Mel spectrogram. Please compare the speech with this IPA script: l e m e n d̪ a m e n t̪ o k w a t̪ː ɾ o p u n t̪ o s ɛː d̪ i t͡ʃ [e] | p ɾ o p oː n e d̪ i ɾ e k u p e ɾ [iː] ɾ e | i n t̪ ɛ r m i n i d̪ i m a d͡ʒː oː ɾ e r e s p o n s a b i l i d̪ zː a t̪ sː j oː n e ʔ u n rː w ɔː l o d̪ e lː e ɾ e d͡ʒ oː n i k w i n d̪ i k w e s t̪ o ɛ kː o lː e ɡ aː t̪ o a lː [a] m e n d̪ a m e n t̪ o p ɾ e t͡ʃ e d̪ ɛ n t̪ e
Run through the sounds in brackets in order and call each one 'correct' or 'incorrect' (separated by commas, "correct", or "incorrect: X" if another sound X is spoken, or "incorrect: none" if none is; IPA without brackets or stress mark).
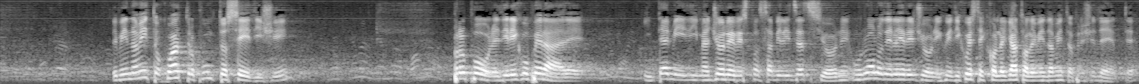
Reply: incorrect: i, incorrect: aː, incorrect: e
